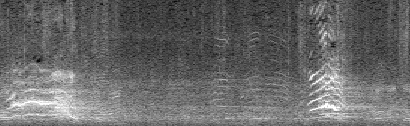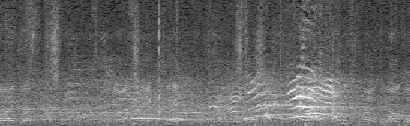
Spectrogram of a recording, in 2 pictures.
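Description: Young athletes shout sharply as they kick.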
